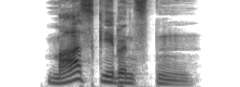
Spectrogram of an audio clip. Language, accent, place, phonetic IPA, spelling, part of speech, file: German, Germany, Berlin, [ˈmaːsˌɡeːbn̩t͡stən], maßgebendsten, adjective, De-maßgebendsten.ogg
- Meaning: 1. superlative degree of maßgebend 2. inflection of maßgebend: strong genitive masculine/neuter singular superlative degree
